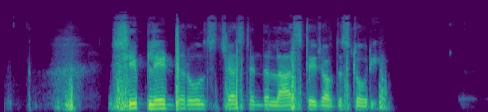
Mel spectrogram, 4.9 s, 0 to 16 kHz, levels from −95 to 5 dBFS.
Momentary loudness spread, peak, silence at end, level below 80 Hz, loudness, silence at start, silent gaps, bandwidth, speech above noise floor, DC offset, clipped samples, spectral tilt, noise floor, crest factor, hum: 12 LU; -2 dBFS; 1 s; -54 dBFS; -20 LUFS; 0.55 s; none; 9 kHz; 58 dB; under 0.1%; under 0.1%; -7 dB/octave; -77 dBFS; 18 dB; none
